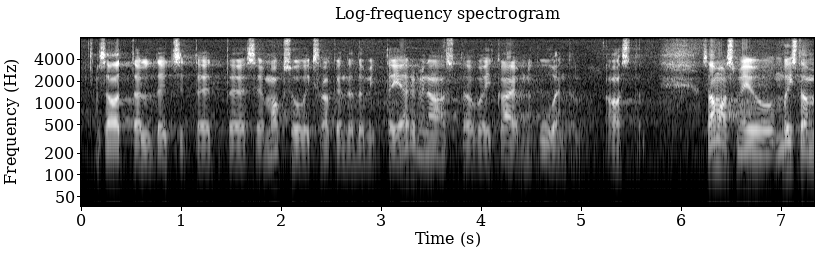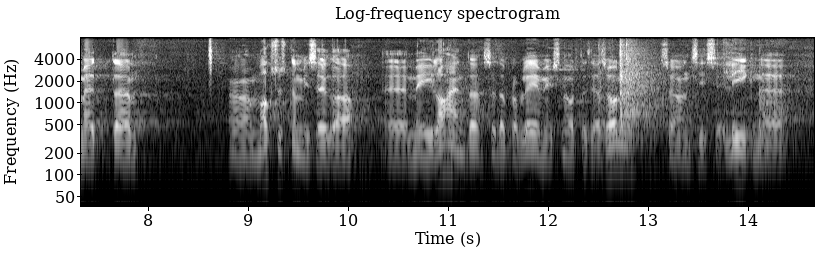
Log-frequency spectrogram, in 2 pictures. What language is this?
Estonian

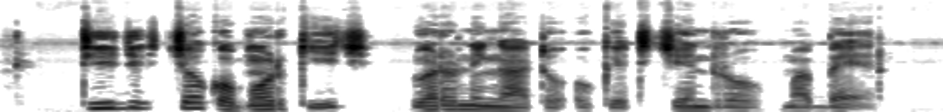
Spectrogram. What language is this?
Luo (Kenya and Tanzania)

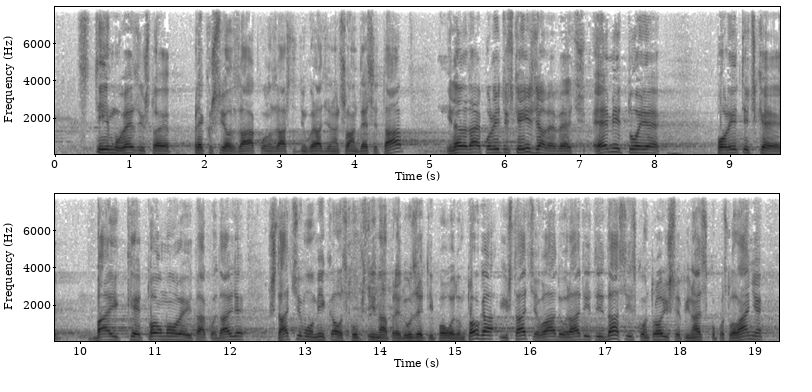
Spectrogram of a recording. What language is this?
Serbian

